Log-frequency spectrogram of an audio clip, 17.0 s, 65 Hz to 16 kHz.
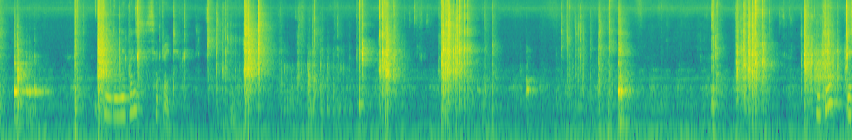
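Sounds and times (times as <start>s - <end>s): plastic parts clattering into tub: 4.2s - 8.1s, 8.8s - 9.9s, 14.2s - 17.0s.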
